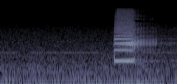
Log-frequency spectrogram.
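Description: A single short electronic beep about one and a half seconds in, fading quickly, over a faint steady hiss.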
